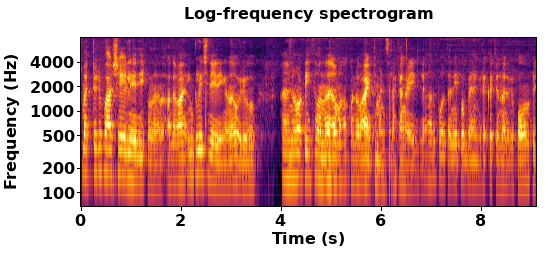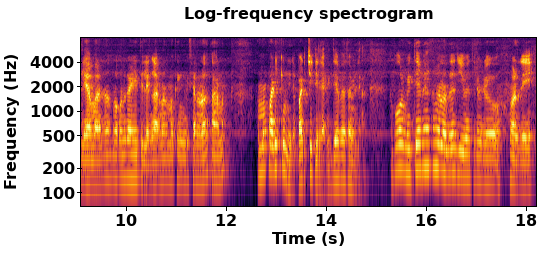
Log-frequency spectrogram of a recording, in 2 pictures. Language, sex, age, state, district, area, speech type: Malayalam, male, 18-30, Kerala, Kollam, rural, spontaneous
